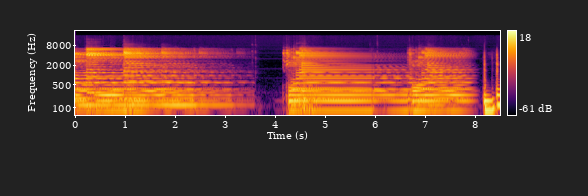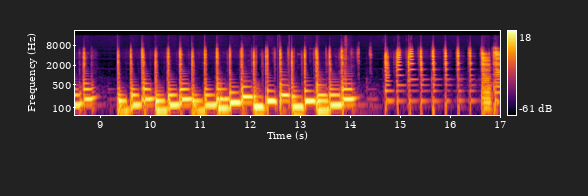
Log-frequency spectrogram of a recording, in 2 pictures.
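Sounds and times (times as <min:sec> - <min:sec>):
fuzzed electric guitar chords: 0:00.0 - 0:03.6, 0:04.2 - 0:17.0
clipped low guitar notes: 0:08.2 - 0:15.0.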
